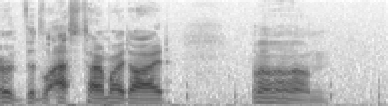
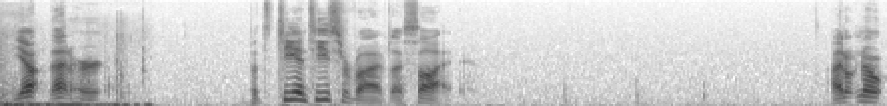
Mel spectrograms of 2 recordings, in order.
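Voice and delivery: normal talking voice

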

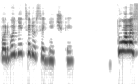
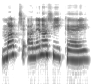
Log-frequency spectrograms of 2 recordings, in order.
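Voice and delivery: plain reading voice

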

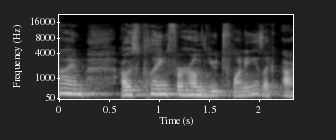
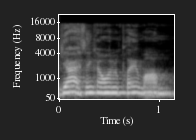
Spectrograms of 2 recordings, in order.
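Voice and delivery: pitched up, a touch eager, answering mom; higher eager kid voice; 7 semitones higher, 4 dB louder than usual. Retold or imitated. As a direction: play the hopeful teen, voice lifted high. Teen answering her mom.

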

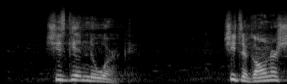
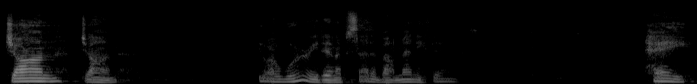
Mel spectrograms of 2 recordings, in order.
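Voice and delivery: hushed, intimate, much softer; tender Jesus; 3 semitones lower, 13 dB quieter than usual. Pretend. Jesus speaking to a worried listener, gently hushed. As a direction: murmur it like comfort to a weary friend.

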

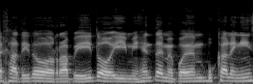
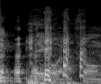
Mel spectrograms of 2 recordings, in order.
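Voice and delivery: laughing; 3 semitones lower, slower than usual. Real, not acted. Repeats with laugh, slower.

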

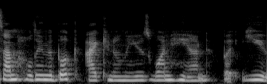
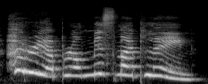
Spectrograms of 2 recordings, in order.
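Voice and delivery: high, loud, near-crying plea; anxious passenger; 10 semitones higher, 6 dB louder than usual. Acted. Woman in taxi urging the driver, high crying plea. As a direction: beg the driver, voice cracking high. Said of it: "she told the taxi driver".

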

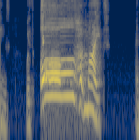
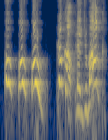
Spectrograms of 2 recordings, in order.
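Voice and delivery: high, loud, fast chatter; excited monkey chattering; 14 semitones higher, 9 dB louder than usual. Acted. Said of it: "he chattered".

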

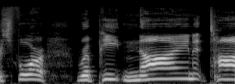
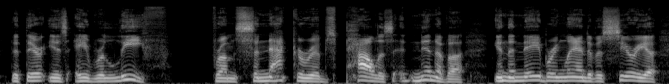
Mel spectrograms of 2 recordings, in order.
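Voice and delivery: ordinary delivery

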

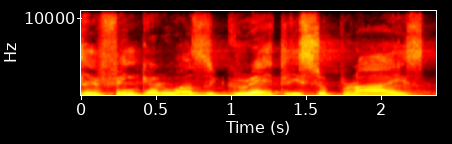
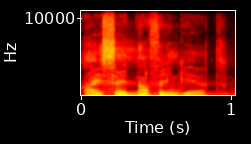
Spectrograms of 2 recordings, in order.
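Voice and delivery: usual speaking voice

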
